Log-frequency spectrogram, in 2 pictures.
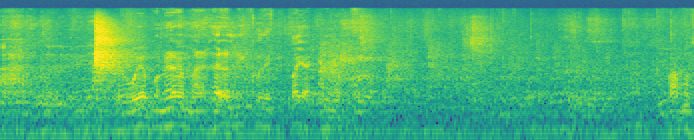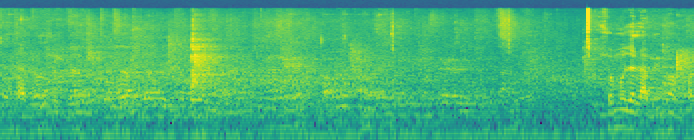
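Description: Billiard balls clack together sharply.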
